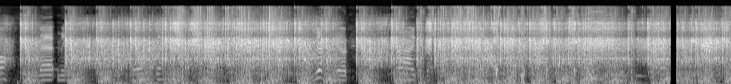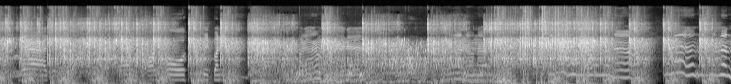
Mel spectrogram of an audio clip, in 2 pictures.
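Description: Wet paint splatters and squelches over and over.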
